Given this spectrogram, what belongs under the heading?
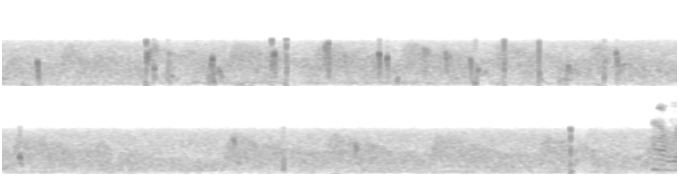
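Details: Transcranial Doppler bubble study: whooshing pulsatile cerebral flow with many sharp brief chirps and clicks (microembolic signals, HITS) showing a right-to-left shunt; the finding led to a TEE in this patient.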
